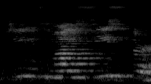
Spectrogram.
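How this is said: The stress is on sister.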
